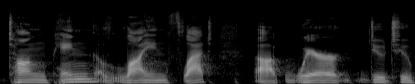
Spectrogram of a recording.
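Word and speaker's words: 躺平: There's this notion in China of, I think it's pronounced Tong Ping, lying flat, where due to pressures of Yeah, lying flat is pretty much like people giving up.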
